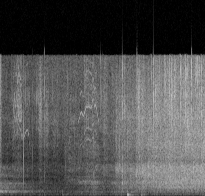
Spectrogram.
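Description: Audience applause beginning a little over two seconds in and building to a steady level, with a couple of soft knocks as it starts.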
